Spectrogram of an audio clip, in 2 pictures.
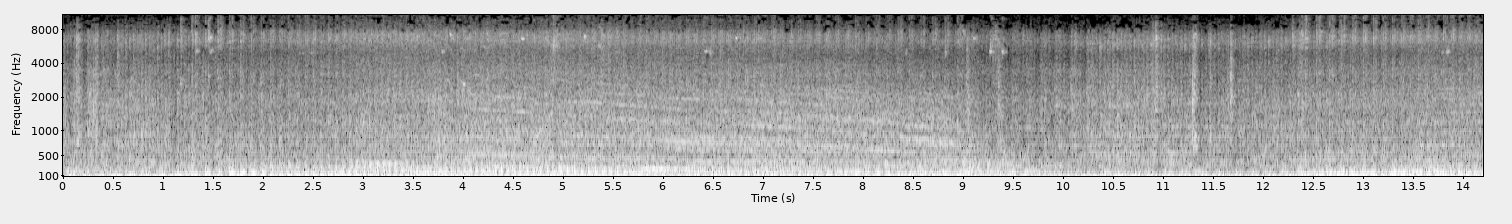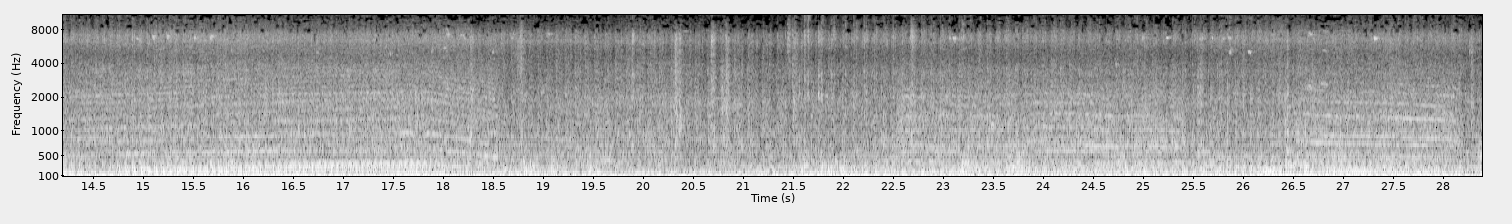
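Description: Ursus C-330M tractor's two-cylinder diesel engine running steadily, with whining tones that rise and fall in pitch several times over its low throb.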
